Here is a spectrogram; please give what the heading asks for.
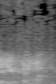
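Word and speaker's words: Ekuanot: I would say Equinot, but the Americans say Eukanot.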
